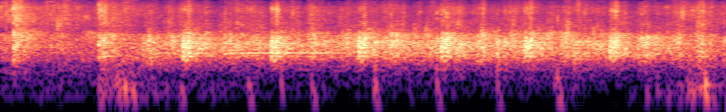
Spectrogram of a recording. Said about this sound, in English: If you're ready to receive the word, come on, clap your hands unto the Lord one more time.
